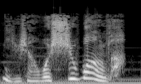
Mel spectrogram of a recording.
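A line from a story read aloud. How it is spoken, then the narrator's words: Frantic shouting. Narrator (Chinese): 小红发疯似的 大叫着说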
